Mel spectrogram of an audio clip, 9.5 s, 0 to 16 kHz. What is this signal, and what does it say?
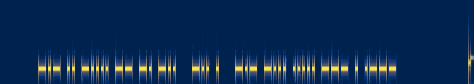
Morse code, heard as a keyed tone, about 25 wpm, 700 Hz. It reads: KI6MND DE KB5OEJ
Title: USA Callsign DE Callsign 25wpm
